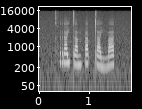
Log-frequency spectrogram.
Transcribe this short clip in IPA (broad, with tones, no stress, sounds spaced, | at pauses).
kʰ r a˥˩ j t a˦˥ m ʔ a˦˥ p̚ t a˧ j m a˦˥ t̚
